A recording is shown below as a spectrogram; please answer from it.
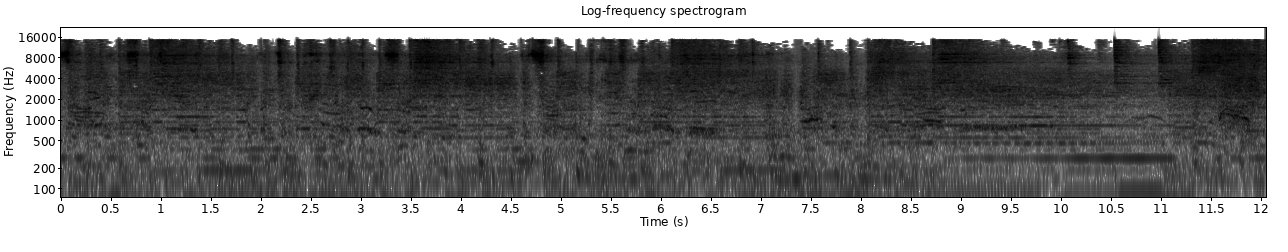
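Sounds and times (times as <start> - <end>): live pop-punk band: 0.0 - 12.0.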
